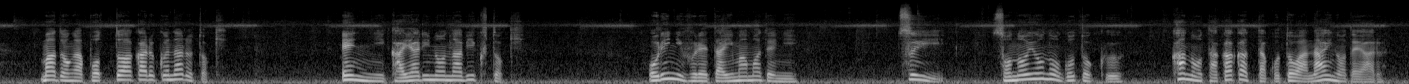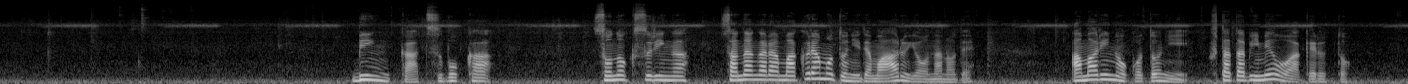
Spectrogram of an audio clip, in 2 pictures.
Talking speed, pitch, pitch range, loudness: 200 characters per minute, 165 Hz, 130-205 Hz, -22 LUFS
